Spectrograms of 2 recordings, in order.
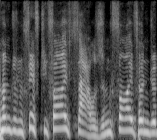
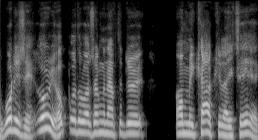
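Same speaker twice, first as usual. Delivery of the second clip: usual speaking voice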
